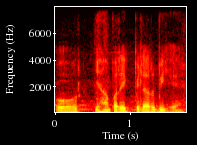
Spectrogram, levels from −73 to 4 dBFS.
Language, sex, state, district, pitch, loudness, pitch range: Hindi, male, Chhattisgarh, Bilaspur, 130 Hz, -18 LUFS, 125-135 Hz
